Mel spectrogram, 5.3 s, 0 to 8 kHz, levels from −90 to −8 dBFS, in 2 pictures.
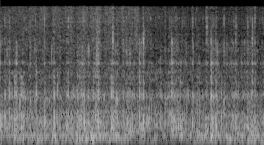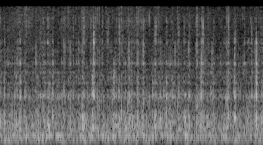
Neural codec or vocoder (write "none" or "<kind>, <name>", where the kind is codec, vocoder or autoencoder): none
